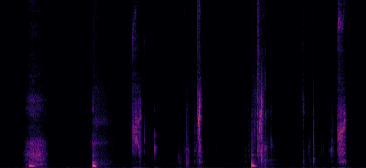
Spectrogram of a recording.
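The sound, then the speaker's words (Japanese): Soft wet kissing sounds on the mouth and cheeks come in a loose series of brief smacks with pauses between them, some lip-smacking and faint, with no talking. “それではお口とほっぺにたくさん甘々チュッチュさせていただきます。”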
